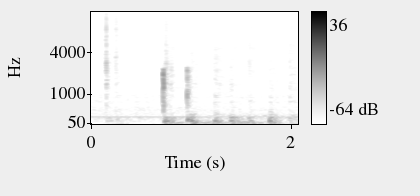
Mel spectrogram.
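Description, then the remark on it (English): Soft, muffled typing on a keyboard fitted with a new yellow silicone jelly keyboard sleeve, with dull, padded keystrokes in an irregular rhythm, fairly quiet, heard on its own for a couple of seconds. “I got a new keyboard sleeve. You know those like little jelly things you can put on your keyboard?”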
